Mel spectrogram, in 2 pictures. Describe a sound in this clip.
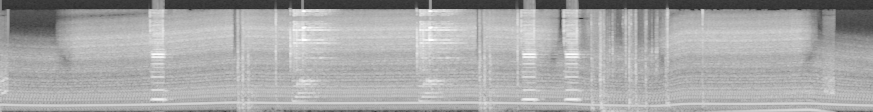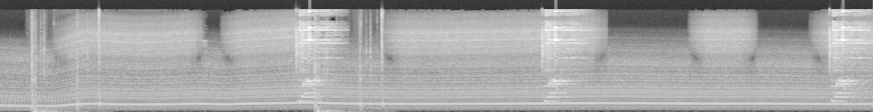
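A car engine hums steadily, its pitch dipping and rising now and then.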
